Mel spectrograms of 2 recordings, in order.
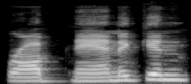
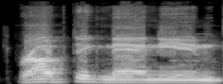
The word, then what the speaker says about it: Brobdingnagian: I also can't actually pronounce their name, the Brobdanagan Bards. Brobdingnagian bards.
